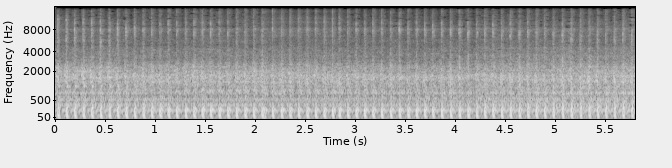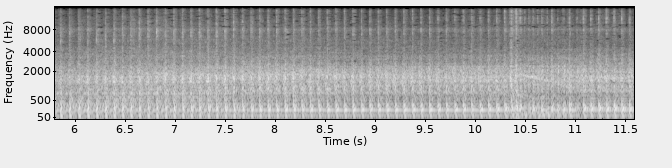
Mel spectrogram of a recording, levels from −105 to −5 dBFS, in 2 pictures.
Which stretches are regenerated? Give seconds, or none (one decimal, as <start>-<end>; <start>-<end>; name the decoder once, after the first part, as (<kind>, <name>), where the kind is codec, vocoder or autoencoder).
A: 2.1-2.8 (autoencoder, DAC-VAE)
